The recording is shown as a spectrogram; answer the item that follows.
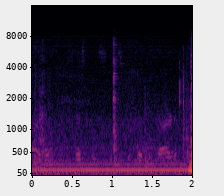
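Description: Quiet room tone with a steady low electrical hum and one sharp click about a second in.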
